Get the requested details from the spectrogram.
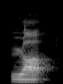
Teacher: ழா தமிழ் மொழியின் சிறப்பு எழுத்து ழா. நாவின் நுனி மேல் நோக்கி வளைந்து அன்னத்தை வருடுவதால் ழகரம் தோன்றும்.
